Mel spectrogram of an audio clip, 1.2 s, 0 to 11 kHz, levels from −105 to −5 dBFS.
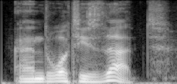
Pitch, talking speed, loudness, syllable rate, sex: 110 Hz, 205 wpm, -15 LUFS, 4.0 syllables/s, male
